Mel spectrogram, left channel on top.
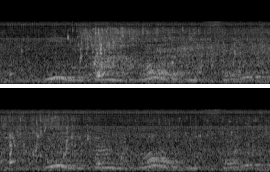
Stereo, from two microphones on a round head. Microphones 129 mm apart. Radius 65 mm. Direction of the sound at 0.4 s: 5° right (ahead or behind).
